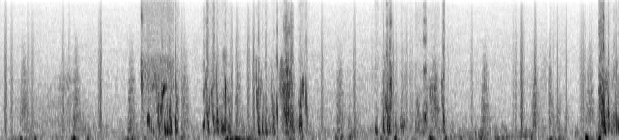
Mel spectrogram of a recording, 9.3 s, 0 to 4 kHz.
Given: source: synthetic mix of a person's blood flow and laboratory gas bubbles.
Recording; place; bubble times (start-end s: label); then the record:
Doppler ultrasound of blood flow; subclavian vein
2.09-2.70 s: bubbles
3.02-3.48 s: bubbles
3.81-4.65 s: bubbles
5.62-6.71 s: bubbles
8.96-9.29 s: bubbles
From the record:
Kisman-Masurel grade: 333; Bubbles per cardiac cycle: rolling drumbeat, 9 or more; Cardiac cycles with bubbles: 50 to 99%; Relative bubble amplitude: loud (0.450 to 0.775); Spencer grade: 3 (all of the cardiac periods contain showers or single bubble signals, but not dominating or overriding the cardiac motion signals); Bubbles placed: anywhere in the cardiac cycle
